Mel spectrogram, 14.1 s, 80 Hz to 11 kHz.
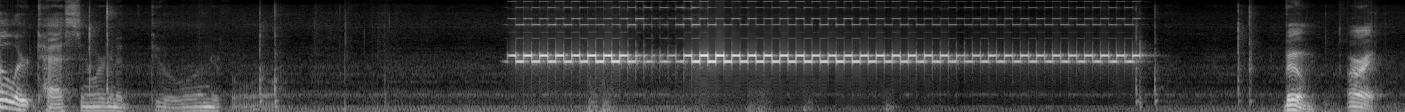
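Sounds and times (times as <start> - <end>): warbling alarm tone: 5.0 - 11.5.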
